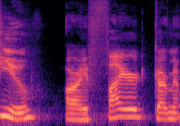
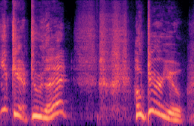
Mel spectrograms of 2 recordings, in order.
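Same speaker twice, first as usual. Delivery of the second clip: mock outrage; 6 semitones higher, much slower than usual. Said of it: "He's like".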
